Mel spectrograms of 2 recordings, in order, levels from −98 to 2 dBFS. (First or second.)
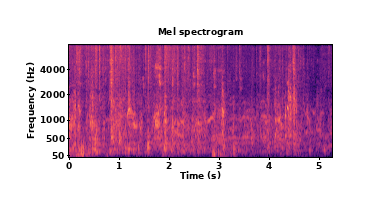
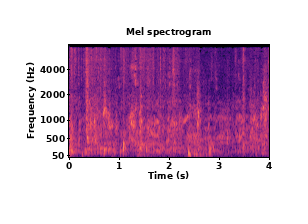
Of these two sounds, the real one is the first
